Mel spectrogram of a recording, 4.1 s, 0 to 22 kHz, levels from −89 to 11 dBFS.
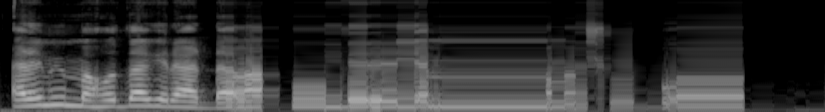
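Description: Speech that, from 1.13 s to 4.12 s, becomes a rigid metallic 100 Hz buzz: robotic sound from repeated short buffers, likely from about 10 ms buffers looping continuously as input stalls.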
